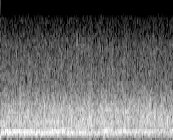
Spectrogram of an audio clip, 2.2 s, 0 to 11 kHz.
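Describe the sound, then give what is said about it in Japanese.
A huge racecourse crowd of about 45,000 at Kyoto Racecourse applauds and roars on a clear autumn afternoon before a big fillies' race, a loud, unbroken wall of clapping and crowd noise with no clear peaks. “その前に大きな拍手歓声、今カウントダウンも引かれました。”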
